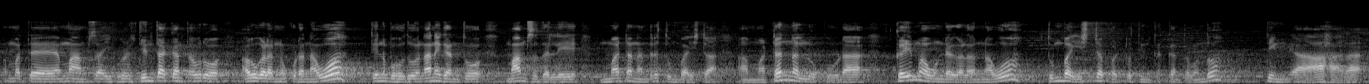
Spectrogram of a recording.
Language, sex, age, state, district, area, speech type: Kannada, male, 45-60, Karnataka, Chamarajanagar, rural, spontaneous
